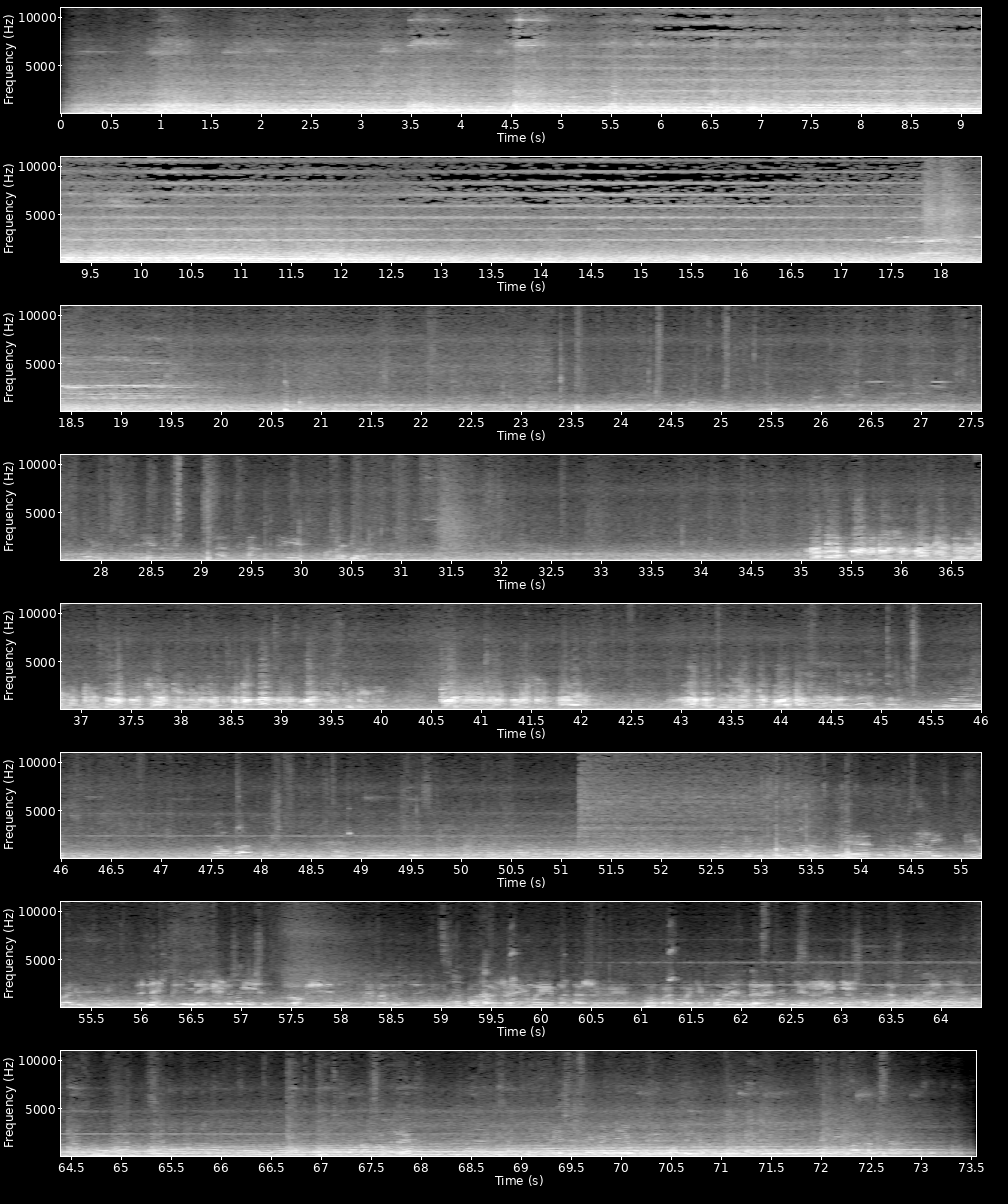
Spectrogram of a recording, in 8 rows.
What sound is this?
Train announcement in russian
ZOOM H6 + NTG 3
